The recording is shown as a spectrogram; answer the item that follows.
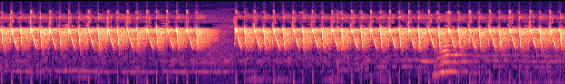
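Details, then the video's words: Ciblek gunung 'ngebren' song used as a master for other birds: a rapid, high, piercing note stream stops briefly, then resumes, with one lower swooping call heard midway. "CIGUN GACOR FULL NGEBREN"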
